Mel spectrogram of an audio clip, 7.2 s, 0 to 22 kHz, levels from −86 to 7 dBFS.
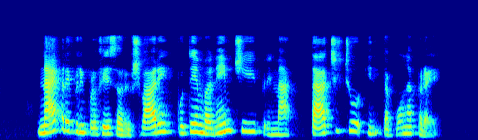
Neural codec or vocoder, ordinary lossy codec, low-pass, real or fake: codec, 16 kHz, 1 kbps, X-Codec, WavLM features, trained on Multilingual LibriSpeech; none; none; fake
